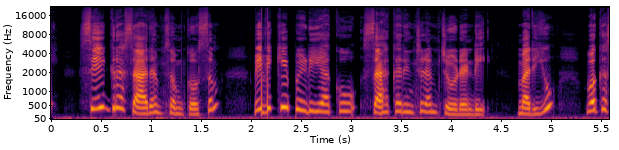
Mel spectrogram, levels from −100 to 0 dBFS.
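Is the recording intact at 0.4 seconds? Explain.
Yes, the speech at 0.4 s plays through cleanly, with no dropout, click, distortion or other fault at that moment.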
